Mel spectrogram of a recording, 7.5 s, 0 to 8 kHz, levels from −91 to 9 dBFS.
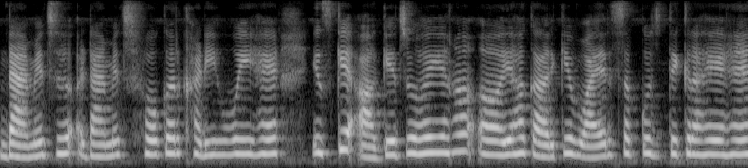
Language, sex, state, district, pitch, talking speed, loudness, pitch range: Hindi, female, Chhattisgarh, Raigarh, 255 Hz, 170 wpm, -18 LUFS, 235-270 Hz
